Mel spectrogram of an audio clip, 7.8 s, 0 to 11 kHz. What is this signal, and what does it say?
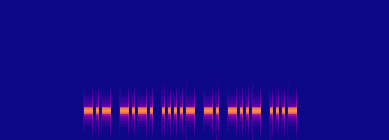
Morse code, heard as a keyed tone, about 20 wpm, 700 Hz. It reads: KC4NXV
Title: USA Call Signs - 6 Characters - Repeated 3x - 20wpm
